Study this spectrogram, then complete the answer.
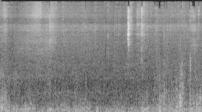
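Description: Strong gusting wind buffets the microphone with a steady low roar, broken by occasional faint rustles; no one speaks.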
